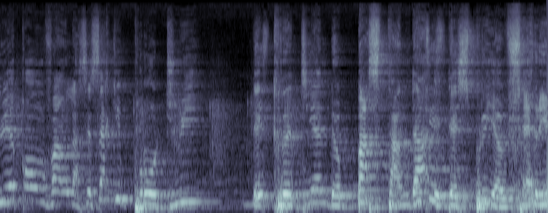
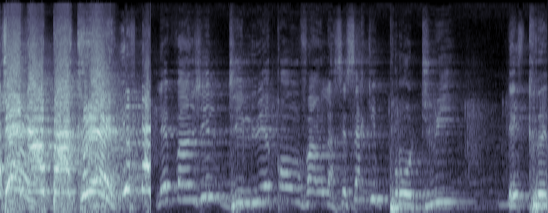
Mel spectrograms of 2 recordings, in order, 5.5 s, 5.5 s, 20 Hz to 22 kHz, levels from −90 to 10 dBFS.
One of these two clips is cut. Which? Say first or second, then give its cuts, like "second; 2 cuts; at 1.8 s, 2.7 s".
second; 1 cut; at 1.5 s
